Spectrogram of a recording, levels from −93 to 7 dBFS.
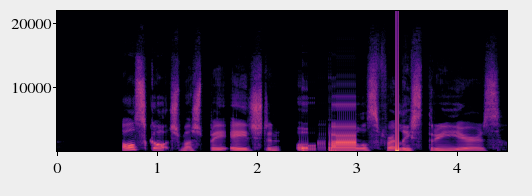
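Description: Speech recording with two faults. From 2.43 to 2.99 s, just after "must be aged in", the voice becomes a rigid 50 Hz metallic buzz, robotic sound likely from repeated short 20 ms buffers replacing most of the real audio. At 3.39 to 3.41 s, invalid numbers at full scale pin the output for about 23 ms, which fits a 1024-sample block and is heard as a single loud bang.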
